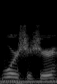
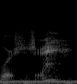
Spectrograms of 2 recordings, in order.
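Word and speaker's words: Worcester: and and all that I don't know why it's pronounced warer I just know it is pronounced warer I would imagine it's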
